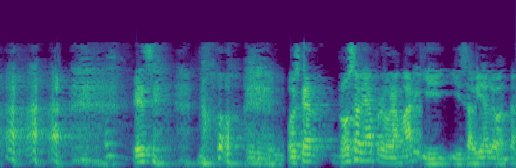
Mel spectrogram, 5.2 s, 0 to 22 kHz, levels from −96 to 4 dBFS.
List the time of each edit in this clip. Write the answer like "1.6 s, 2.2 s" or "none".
2.8 s, 4.2 s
